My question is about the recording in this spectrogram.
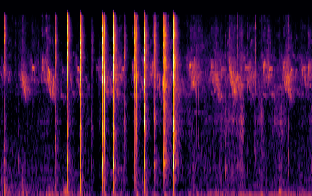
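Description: A farrier's hammer tapping on a steel horseshoe at a horse's hoof: a run of about a dozen sharp metallic taps, quickest and loudest in the middle, about three a second.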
